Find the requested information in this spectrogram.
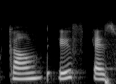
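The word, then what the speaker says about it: COUNTIFS: you have to use count if s function so if you want to pronounce it it's count ifs count ifs meaning more than one if right so it's multiple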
